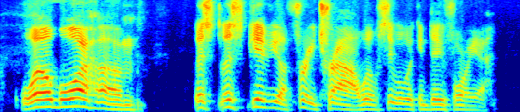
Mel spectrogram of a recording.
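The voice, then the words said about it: Impression of Steve Bowman. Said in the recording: “going to do my Steve Bowman voice.”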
